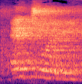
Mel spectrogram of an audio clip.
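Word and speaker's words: whole: So here W is silent.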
